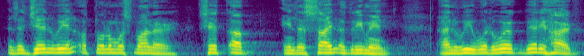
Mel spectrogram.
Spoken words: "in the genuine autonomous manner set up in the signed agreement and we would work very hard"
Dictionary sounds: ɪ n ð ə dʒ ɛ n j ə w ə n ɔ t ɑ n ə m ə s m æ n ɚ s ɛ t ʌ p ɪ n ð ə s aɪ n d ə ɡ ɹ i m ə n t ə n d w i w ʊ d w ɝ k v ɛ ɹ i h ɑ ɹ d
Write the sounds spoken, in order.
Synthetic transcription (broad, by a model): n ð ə dʒ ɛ n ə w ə n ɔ t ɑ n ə m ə s m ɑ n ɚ s ɛ t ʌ p ɪ n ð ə s aɪ n ə ɡ ɹ i m ə n t ə n d w i w ʊ d w ɝ k v ɛ ɹ i h ɑ ɹ d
